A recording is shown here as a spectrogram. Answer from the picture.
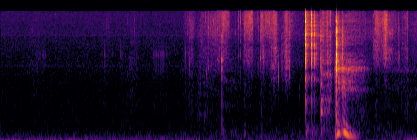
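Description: Quiet handling of an acrylic nail brush and nail tip over a steady low hum, with a few faint clicks. About three seconds in comes a brief cluster of sharp clicks and a short wordless vocal sound falling in pitch.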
